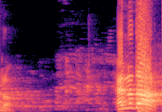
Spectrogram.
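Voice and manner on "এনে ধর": loud laughing call to the crowd. Real, not acted. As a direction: shout it out with a laugh. Preacher calling out to crowd.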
